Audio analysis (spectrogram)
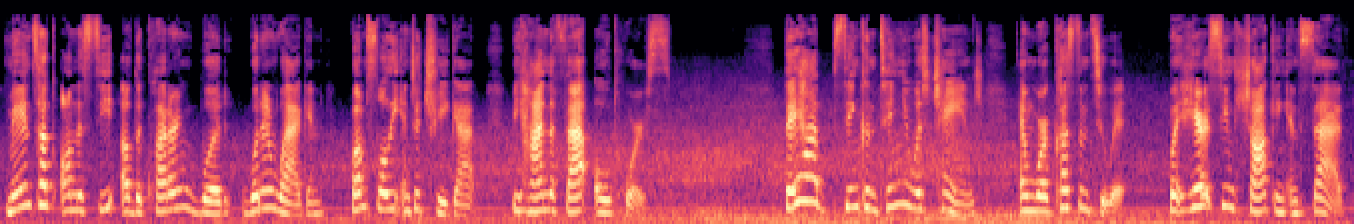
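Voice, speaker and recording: A woman's voice: high voice, lively intonation, moderate pace, fairly bright tone, slight background noise, low-quality recording. A woman reading a story aloud as a guest narrator, careful, with occasional stumbles and self-corrections.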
